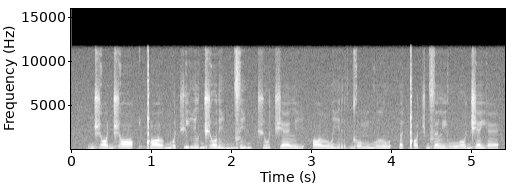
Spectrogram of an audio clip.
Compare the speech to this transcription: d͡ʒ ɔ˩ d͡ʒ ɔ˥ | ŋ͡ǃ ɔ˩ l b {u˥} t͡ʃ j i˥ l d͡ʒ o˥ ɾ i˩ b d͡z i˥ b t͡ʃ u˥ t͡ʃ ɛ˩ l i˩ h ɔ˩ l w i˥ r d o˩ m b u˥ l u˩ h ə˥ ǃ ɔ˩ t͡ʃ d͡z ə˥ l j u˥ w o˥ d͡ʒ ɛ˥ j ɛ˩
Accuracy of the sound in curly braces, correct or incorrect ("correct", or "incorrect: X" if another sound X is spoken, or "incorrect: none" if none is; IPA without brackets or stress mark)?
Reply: incorrect: o˥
